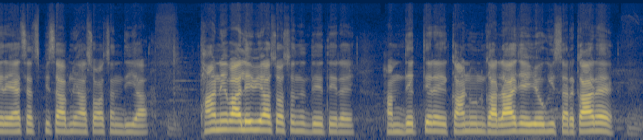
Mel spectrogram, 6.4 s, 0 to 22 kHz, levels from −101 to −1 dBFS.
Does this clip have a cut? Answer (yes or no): no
